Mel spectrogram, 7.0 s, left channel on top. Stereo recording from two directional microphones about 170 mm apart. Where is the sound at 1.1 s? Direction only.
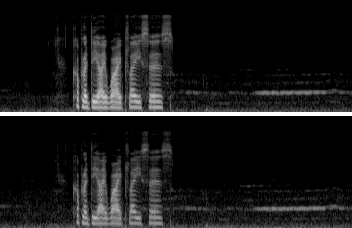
50° left (ahead or behind).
